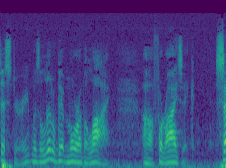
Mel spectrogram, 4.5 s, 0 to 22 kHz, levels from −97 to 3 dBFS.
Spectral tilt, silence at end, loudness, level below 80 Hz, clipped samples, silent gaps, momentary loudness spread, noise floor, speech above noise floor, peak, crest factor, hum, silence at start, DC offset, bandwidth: -3.5 dB/octave; 0 s; -32 LUFS; -40 dBFS; under 0.1%; none; 18 LU; -53 dBFS; 22 dB; -10 dBFS; 22 dB; none; 0 s; under 0.1%; 16 kHz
